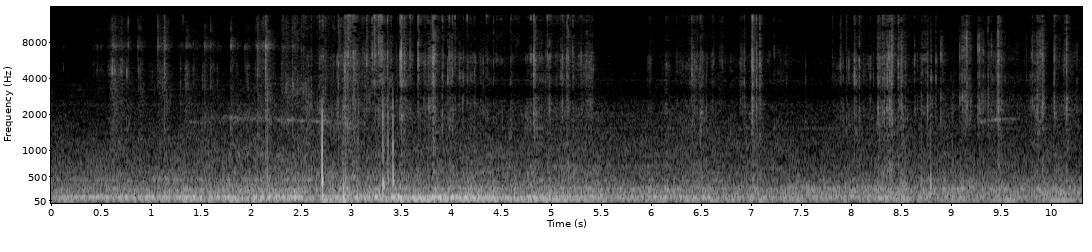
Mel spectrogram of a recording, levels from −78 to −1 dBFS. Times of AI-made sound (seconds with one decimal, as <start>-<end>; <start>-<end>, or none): 0.5-3.3; 6.7-8.3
